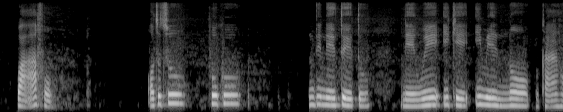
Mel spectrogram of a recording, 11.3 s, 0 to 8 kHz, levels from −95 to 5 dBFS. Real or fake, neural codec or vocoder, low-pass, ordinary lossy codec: real; none; 7.2 kHz; none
